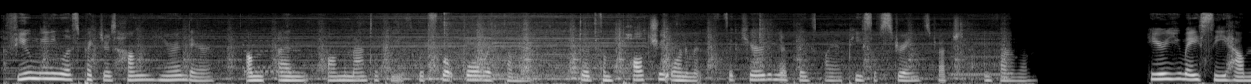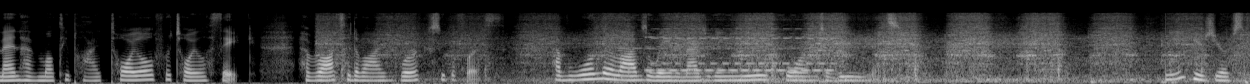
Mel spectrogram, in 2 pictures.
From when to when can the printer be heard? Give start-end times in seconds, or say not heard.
0.0-10.2, 15.7-24.9.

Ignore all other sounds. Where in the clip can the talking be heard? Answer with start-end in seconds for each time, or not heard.
0.0-10.3, 11.5-21.5, 24.1-24.9.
